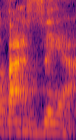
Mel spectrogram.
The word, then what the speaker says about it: várzea: Olha só, na palavra várzea, os EA, ZA, a gente não fala várzea, a gente fala várzea. Então, o E ali vai ter um som de I, representando uma semivogal, e o A vai estar sendo, como ele já é mesmo, uma vogal.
